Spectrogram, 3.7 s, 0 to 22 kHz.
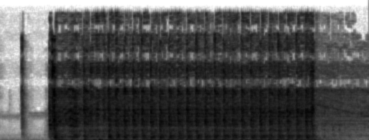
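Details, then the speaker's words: BMW E36 cranks about three seconds without firing; the line was emptied and needs to build fuel pressure, priming suspected needed, not confirmed. "It's just got to build up fuel. It got to build up pressure because it kicked it all out of the line."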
